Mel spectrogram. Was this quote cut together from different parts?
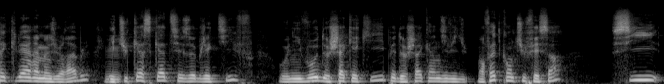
yes; 2 cuts; at 1.0 s, 4.7 s

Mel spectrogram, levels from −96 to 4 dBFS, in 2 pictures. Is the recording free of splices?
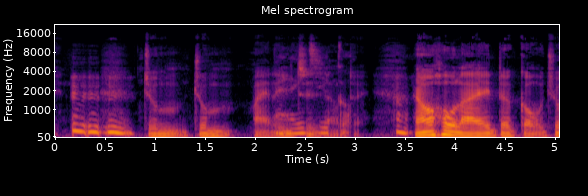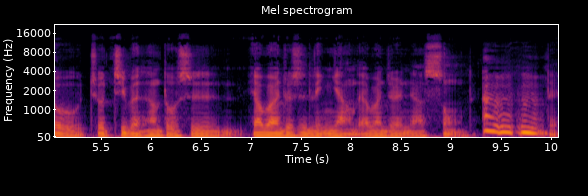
yes; 0 cuts

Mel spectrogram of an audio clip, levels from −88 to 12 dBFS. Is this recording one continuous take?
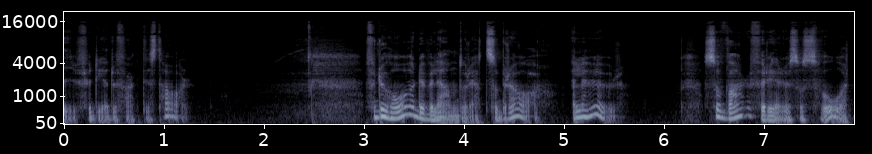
yes; 0 cuts

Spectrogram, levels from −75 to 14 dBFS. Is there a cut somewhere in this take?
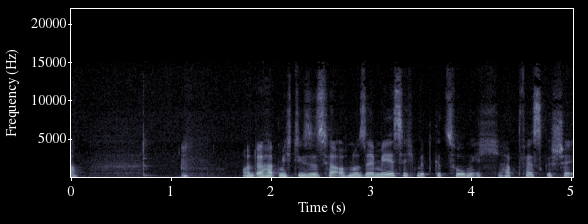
no; 0 cuts

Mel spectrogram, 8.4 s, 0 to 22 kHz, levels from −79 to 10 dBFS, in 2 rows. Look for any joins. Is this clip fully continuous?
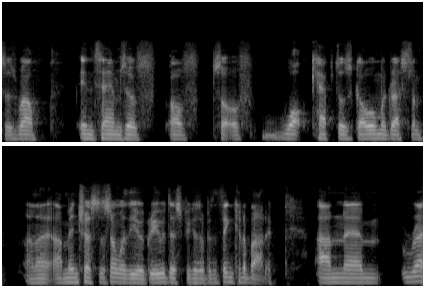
yes; 0 cuts

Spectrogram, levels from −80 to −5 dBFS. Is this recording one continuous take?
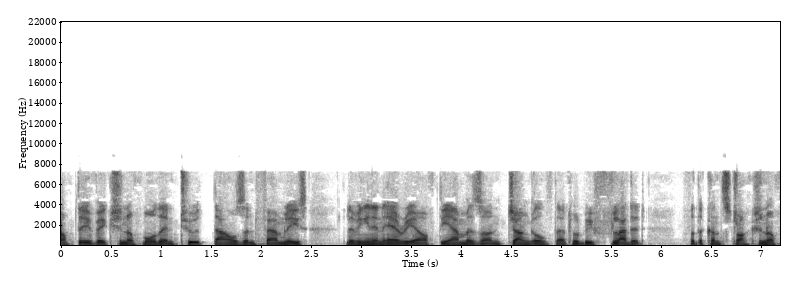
yes; 0 cuts

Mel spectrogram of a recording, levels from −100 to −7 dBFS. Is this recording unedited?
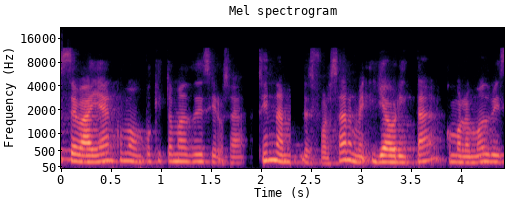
no; 3 cuts; at 1.6 s, 1.9 s, 2.3 s

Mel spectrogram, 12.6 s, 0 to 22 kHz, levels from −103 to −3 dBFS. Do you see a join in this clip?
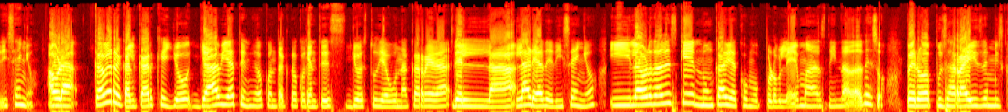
yes; 5 cuts; at 3.8 s, 5.6 s, 6.5 s, 7.6 s, 9.2 s

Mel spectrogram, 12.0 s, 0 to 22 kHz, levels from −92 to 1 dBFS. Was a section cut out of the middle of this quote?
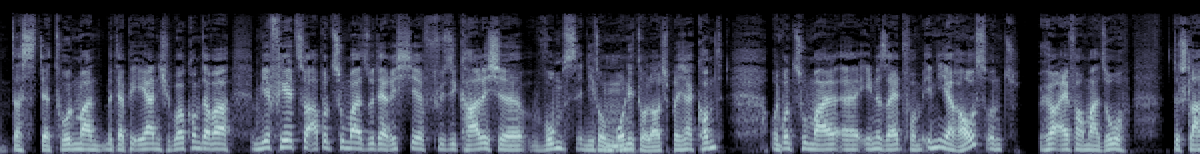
yes; 4 cuts; at 2.5 s, 5.9 s, 7.8 s, 9.0 s

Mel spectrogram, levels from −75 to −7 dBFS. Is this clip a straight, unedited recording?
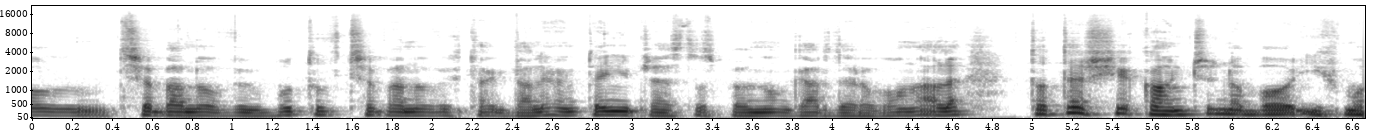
no; 2 cuts; at 2.1 s, 3.0 s

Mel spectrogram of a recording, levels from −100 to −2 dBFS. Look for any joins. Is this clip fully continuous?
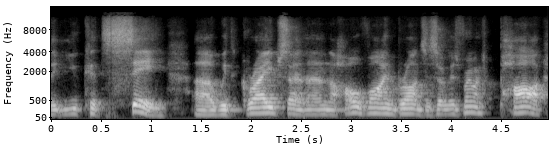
yes; 0 cuts

